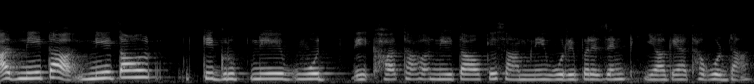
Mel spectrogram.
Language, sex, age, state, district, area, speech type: Hindi, female, 18-30, Uttar Pradesh, Ghazipur, urban, spontaneous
